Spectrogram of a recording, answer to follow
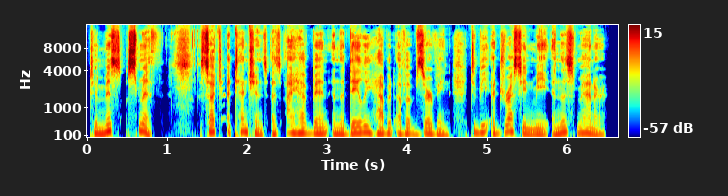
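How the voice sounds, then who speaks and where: A man reading the part of a proud young gentlewoman who firmly rejects a suitor, speaking crisply and emphatically. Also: medium pitch, fairly quick, no room sound, studio quality, natural voice. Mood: cold reproach. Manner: crisp, emphatic, rising protest.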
